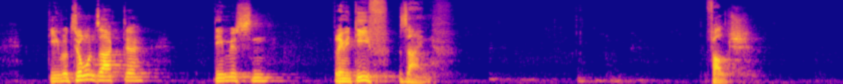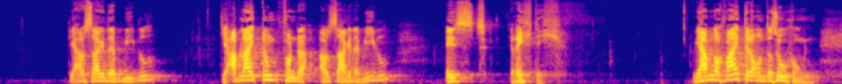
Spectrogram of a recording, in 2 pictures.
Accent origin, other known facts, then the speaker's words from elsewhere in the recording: Switzerland; Als Schweizer meine ich jetzt.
